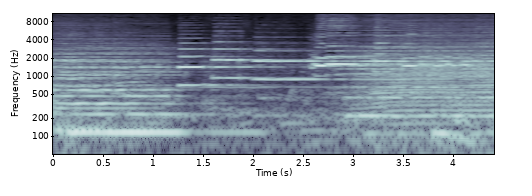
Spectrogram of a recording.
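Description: Live folk band playing an instrumental passage: clarinet and brass over accordion, bouzouki and double bass. About a second in the band thins out to a few single notes, then comes back in full with a strong accent shortly before three seconds.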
